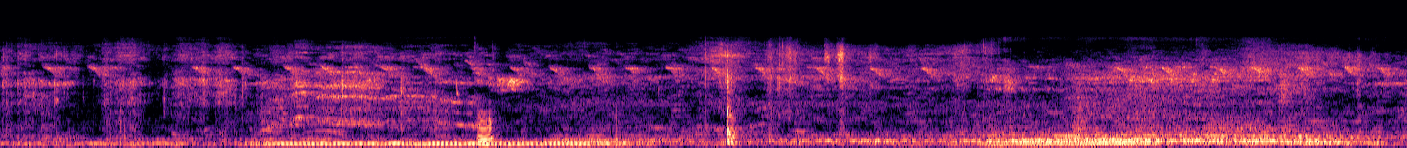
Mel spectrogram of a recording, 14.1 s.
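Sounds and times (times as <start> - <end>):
low hum: 8.8 - 14.0.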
